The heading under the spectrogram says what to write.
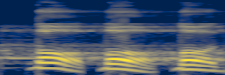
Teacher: জিব্বার আগা সামনের উপরে দুই দাঁতের গোড়ায় লাগে, মানে খুব মোটা করে উচ্চারণ করতে হবে।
